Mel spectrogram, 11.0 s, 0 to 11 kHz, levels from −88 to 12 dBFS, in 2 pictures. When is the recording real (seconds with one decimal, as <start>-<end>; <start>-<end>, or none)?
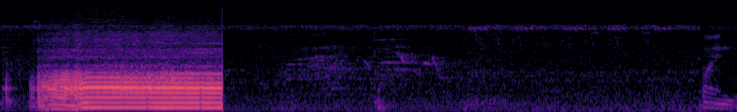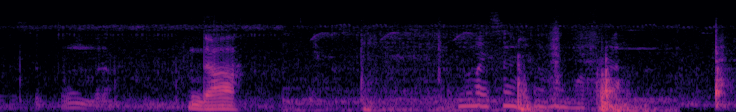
0.0-1.1; 1.5-2.0; 6.2-9.1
